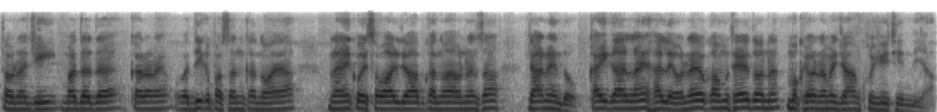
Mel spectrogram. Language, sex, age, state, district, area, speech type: Sindhi, male, 60+, Maharashtra, Thane, rural, spontaneous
